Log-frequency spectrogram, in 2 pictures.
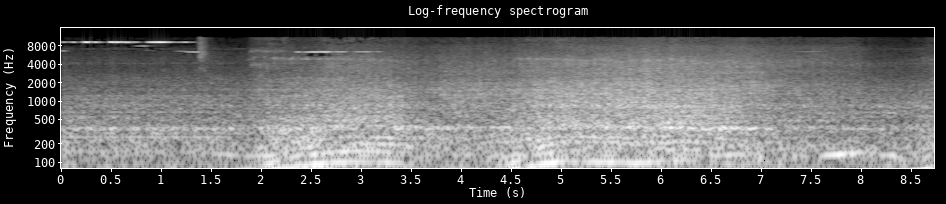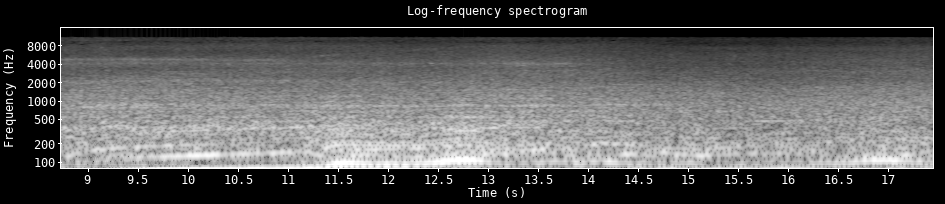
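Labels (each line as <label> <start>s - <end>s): A loud truck passes through an urban environment with a consistent engine hum and background city noise. 0.0s - 17.3s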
